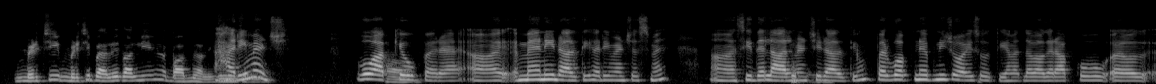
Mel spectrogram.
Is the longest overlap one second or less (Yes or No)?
Yes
